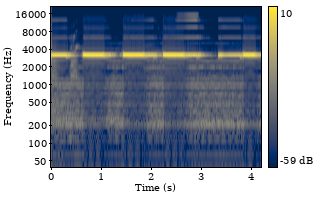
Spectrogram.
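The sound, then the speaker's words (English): A halfway melted smoke detector with an expired battery blares a loud, shrill high-pitched tone in repeated long pulses, sounding continuously with only brief gaps, piercing with no one talking. “It's just that this particular one is so vexing with its incessant...”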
